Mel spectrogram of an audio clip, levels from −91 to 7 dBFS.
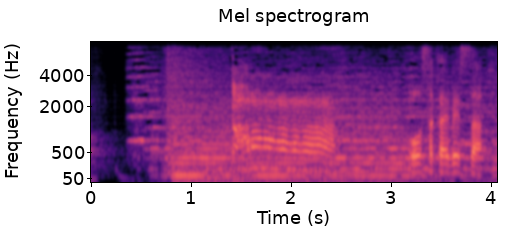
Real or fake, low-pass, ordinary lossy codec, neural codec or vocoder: real; 7.2 kHz; none; none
